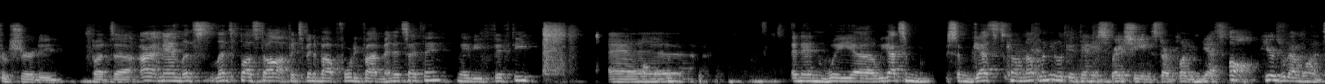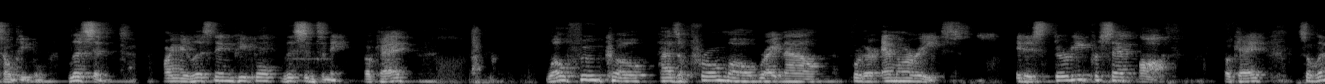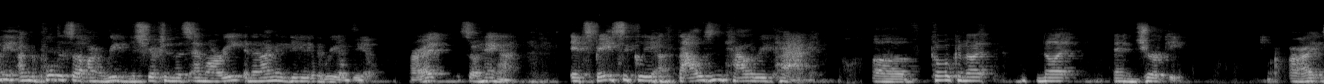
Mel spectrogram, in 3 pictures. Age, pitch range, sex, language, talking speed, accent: 30-49, 130-170 Hz, male, English, 185 wpm, American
